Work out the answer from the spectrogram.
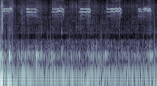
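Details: Wild pigeon chicks beg loudly when their father comes to feed them at breakfast time: high, thin, trembling squeals repeated about every half second, with bumping and rustling in the nest.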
